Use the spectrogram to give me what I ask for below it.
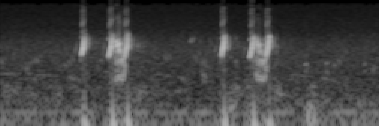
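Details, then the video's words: Quail repeating a crisp three-part phrase twice: a short high click, then a quick doubled, slightly buzzy note, about a second apart. "Quail sound|Batair ki awaz|bedana ovozi|бөдөнө үнү|перепелиный звук|بٹیر کی آواز"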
